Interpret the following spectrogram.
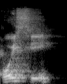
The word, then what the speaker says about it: Boise: let's see if I can say it right, Boise.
